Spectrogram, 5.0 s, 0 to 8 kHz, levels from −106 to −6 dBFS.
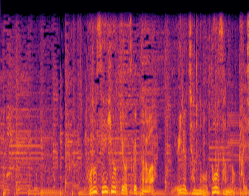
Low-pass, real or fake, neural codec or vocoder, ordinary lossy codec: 7.2 kHz; real; none; none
